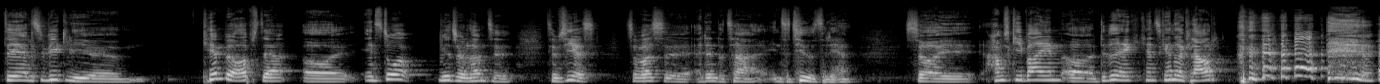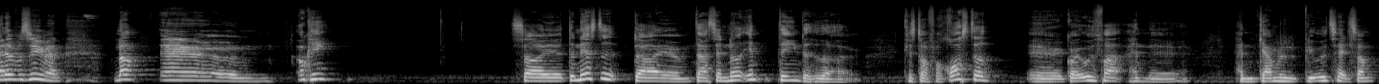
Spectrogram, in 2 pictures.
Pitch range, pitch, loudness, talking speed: 145-205 Hz, 165 Hz, -21 LUFS, 180 wpm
